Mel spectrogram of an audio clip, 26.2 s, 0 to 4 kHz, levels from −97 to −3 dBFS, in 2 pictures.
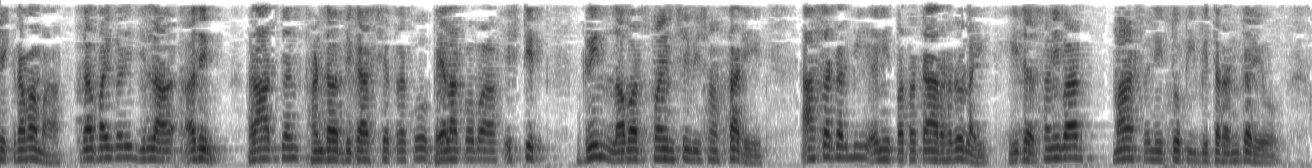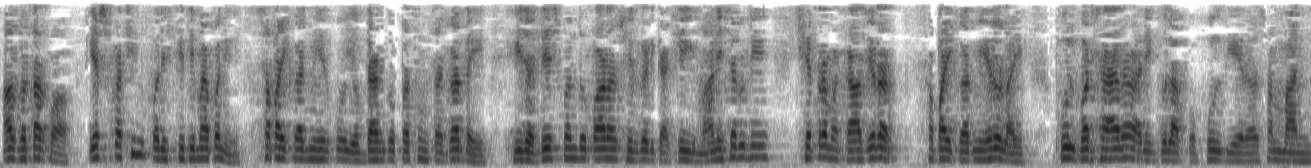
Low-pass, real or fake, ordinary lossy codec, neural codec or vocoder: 3.6 kHz; real; AAC, 16 kbps; none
